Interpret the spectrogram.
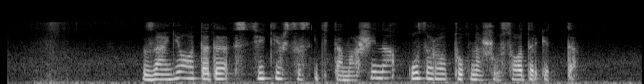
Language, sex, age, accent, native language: Uzbek, female, 19-29, Toshkent shahri, Uzbek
